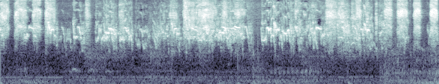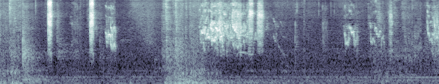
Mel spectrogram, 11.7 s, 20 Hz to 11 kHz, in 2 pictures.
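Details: Aviary flock of Australian budgies, 12 July 2025, chattering in busy bursts of high chirps and warbles, easing to scattered single chirps midway before a short final burst, with some low knocks.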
